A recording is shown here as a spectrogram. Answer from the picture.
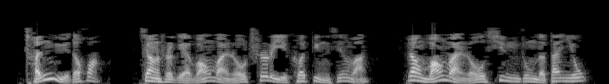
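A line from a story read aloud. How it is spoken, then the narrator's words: Slight smile. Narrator (Chinese): 陈宇…不禁微微一笑，说道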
